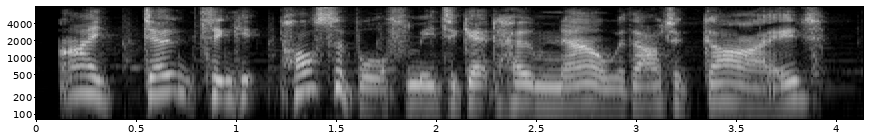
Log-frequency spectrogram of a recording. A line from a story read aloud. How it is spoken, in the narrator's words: could not help exclaiming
